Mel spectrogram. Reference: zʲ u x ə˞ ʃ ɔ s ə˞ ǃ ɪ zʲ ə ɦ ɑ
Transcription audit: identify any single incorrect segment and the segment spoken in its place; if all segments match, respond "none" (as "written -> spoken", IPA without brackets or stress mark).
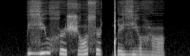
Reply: ə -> ɔ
